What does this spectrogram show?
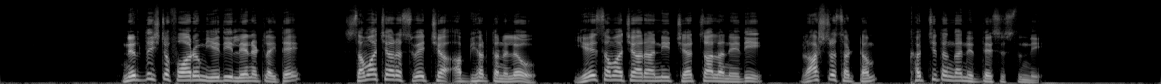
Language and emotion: Telugu, neutral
